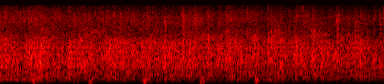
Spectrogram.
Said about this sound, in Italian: Grazie, ancora un applauso al Signore. Alleluia.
